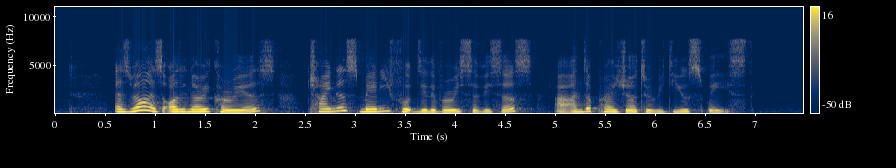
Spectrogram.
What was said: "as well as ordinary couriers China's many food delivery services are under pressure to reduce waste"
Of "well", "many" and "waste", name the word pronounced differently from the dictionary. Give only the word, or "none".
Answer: none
